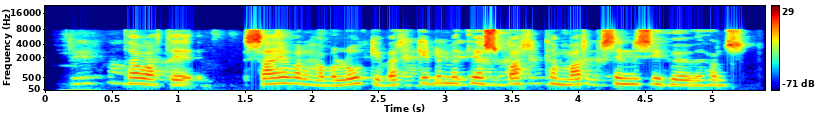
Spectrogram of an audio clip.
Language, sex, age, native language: Icelandic, female, 40-49, Icelandic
